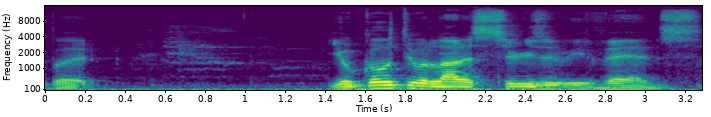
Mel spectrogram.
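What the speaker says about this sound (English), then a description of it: "Oh, excuse, that's my cat." A house cat meows twice, loud and close, with drawn-out, wavering cries over a man's ongoing speech.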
